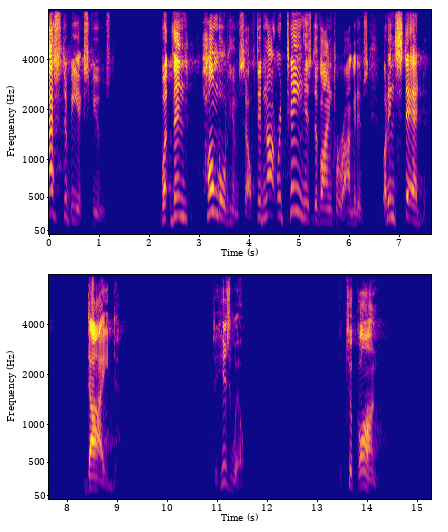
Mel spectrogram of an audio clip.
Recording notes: The audio from the worship service on June 9th, 2019.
